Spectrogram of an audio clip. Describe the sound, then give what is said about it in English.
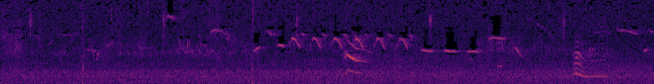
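Seagulls call from overhead, a few short cries against steady outdoor wind noise, with faint chattering calls scattered throughout and two clearer squawks near the end. “Oh, there's loads of seagulls up there.”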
